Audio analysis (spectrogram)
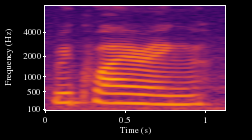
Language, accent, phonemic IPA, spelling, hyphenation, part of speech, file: English, US, /ɹɪˈkwaɪɹ.ɪŋ/, requiring, re‧quir‧ing, verb / noun, En-us-requiring.ogg
- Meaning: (verb) present participle and gerund of require; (noun) A requirement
